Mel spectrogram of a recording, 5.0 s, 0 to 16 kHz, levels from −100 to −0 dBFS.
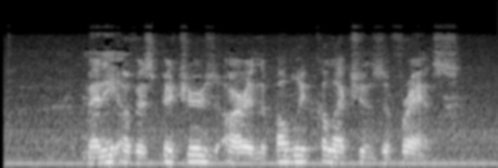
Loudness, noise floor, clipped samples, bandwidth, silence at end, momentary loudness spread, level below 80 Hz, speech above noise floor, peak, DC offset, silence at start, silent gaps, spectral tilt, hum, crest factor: -16 LUFS; -35 dBFS; under 0.1%; 7.6 kHz; 0 s; 21 LU; -48 dBFS; 19 dB; -2 dBFS; under 0.1%; 0.05 s; none; -8 dB/octave; none; 16 dB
